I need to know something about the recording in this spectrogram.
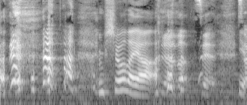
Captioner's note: both chuckling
